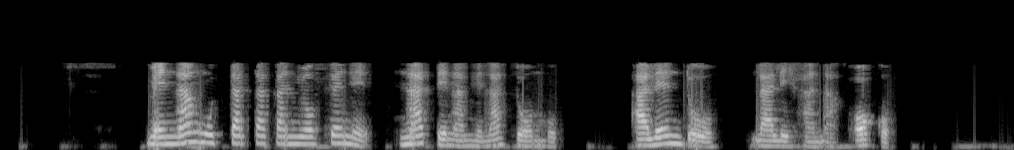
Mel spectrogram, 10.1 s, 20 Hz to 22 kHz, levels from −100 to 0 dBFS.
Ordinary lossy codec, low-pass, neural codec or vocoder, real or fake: AAC, 16 kbps; 7.2 kHz; vocoder, 24 kHz, 100 mel bands, Vocos; fake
